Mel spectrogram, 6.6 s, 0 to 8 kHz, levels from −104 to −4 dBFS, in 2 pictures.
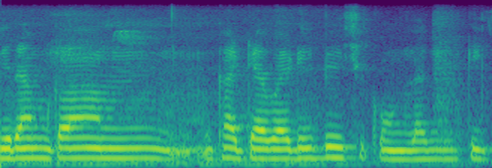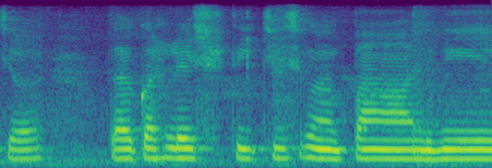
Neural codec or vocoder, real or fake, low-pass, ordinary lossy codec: none; real; 7.2 kHz; none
